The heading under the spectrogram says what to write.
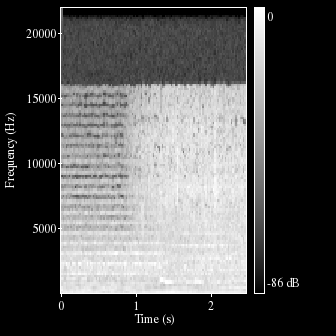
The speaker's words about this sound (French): Putain, c'est la tempête là!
